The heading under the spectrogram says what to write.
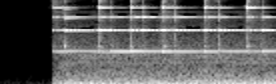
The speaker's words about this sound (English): Let's listen to this one, a bicycle bell, and how weird it would sound on Mars.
